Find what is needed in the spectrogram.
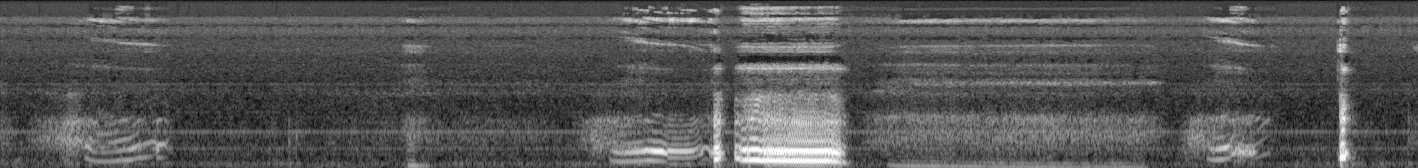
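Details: Irregular loud snores from a sleeping husband, with harsh snorting bursts and gaps that may be pauses in breathing; possible sleep apnea.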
